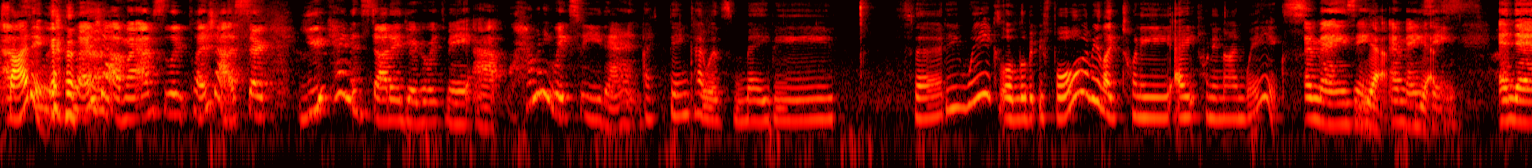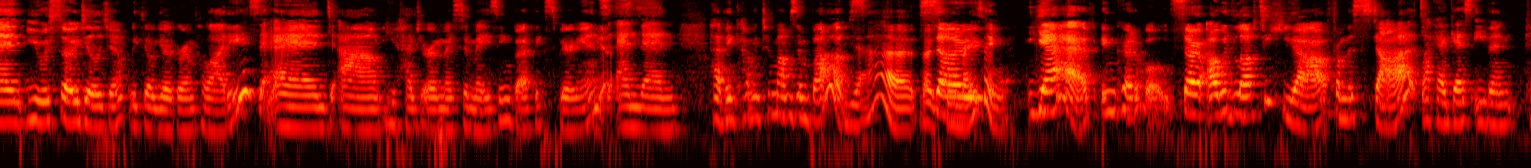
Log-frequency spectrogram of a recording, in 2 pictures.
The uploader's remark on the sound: SORRY FOR THE CRAPPY NOISE! Tech difficulties.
